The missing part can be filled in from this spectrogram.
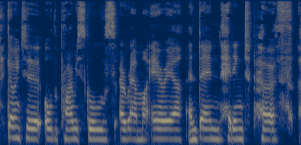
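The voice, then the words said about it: Australian accent. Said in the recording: “I'm sure they've detected the accent ... I grew up in Australia”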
